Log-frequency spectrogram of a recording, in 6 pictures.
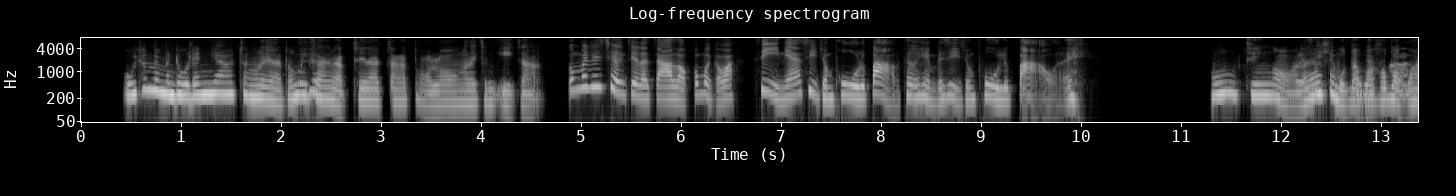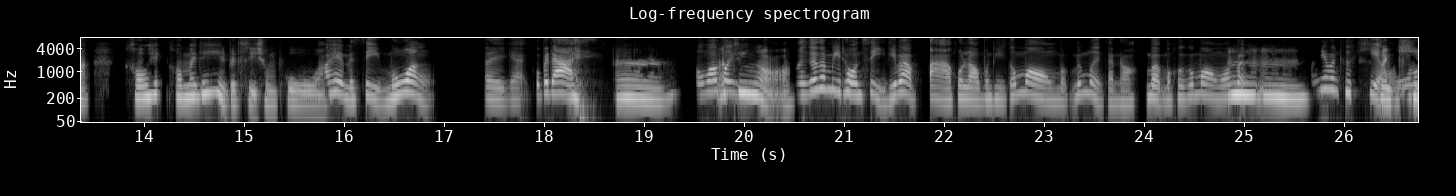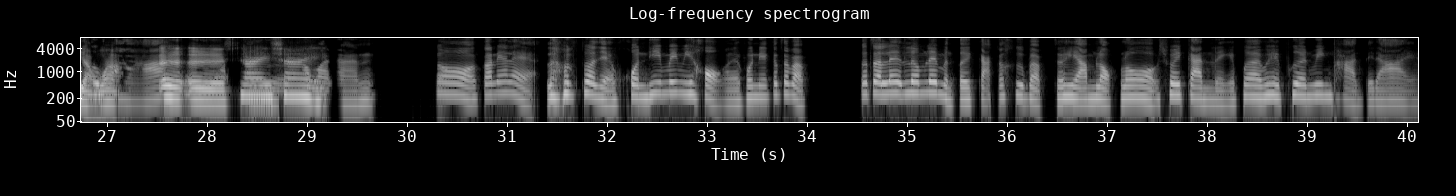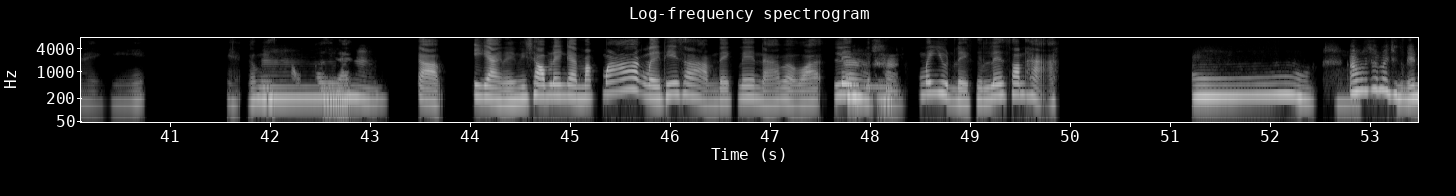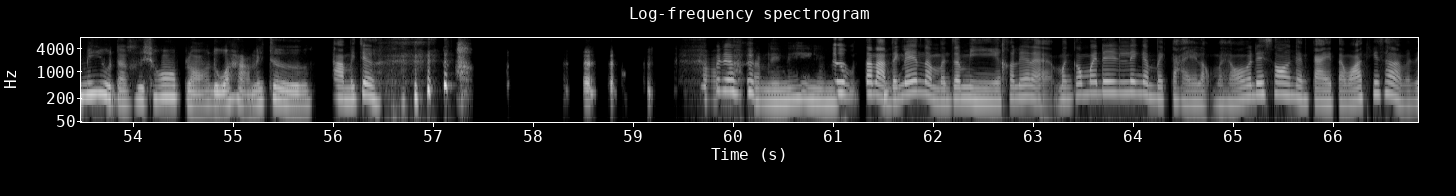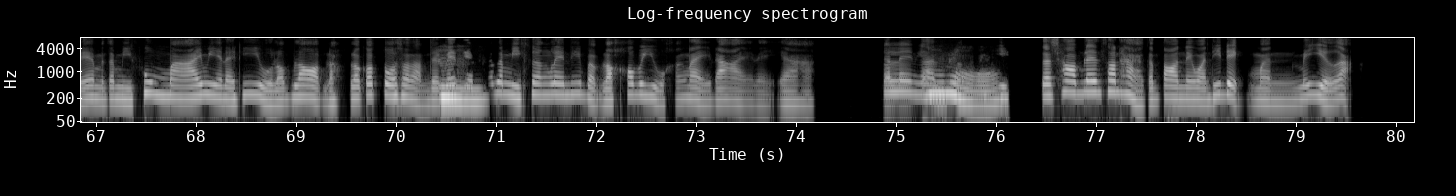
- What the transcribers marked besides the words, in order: other noise; chuckle; laughing while speaking: "อะไร"; chuckle; laughing while speaking: "แล้ว"; laugh; laughing while speaking: "มันจะ"
- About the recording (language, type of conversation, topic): Thai, podcast, คุณชอบเล่นเกมอะไรในสนามเด็กเล่นมากที่สุด?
